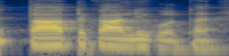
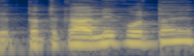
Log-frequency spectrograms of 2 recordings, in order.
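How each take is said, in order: First: तात्कालिक with a long first aa, taat-; correct long a. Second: तत्कालिक with a short first a, तत-; wrong form first. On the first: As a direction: stretch the first syllable of तात्कालिक. (तात्कालिक में लंबा 'ता', सही उच्चारण पर ज़ोर) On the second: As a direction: read the wrong spelling तत्कालिक quickly, short त. (तत्कालिक में छोटा 'त', गलत उच्चारण दिखाते हुए) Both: Shown as a demonstration. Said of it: "तो सही वर्तनी है तात्कालिक".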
